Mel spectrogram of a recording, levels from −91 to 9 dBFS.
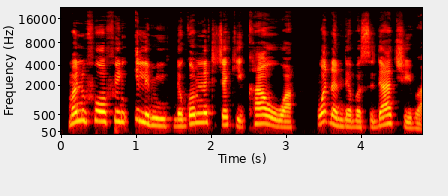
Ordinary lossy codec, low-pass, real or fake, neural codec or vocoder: none; 19.8 kHz; real; none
